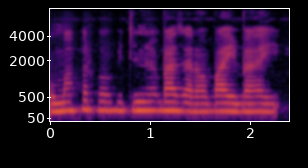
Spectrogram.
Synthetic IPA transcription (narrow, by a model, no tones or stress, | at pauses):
ɔmapʰaɾkʰɔbidinɯbazaɾawbajbaj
